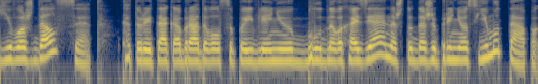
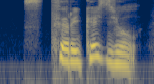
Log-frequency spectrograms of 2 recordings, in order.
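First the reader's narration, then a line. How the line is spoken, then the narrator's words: Barely audible grumble. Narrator (Russian): пробурчал едва слышно Яр ему вслед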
